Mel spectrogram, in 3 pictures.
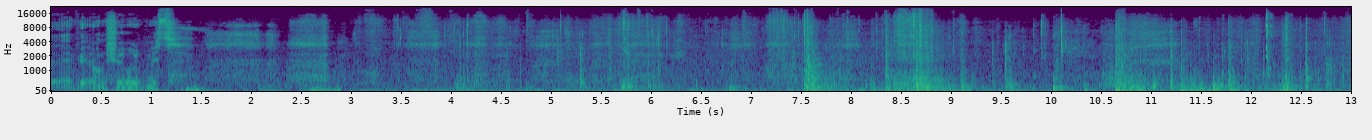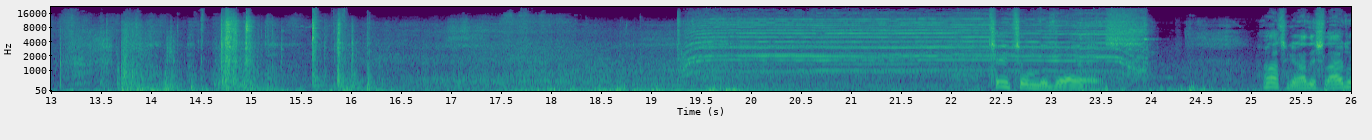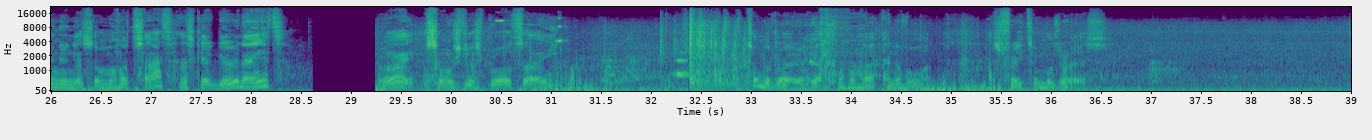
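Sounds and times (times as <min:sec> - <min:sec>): tumble dryer thunks and bangs: 0:07.5 - 0:09.4, 0:10.6 - 0:12.5, 0:13.6 - 0:16.4.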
